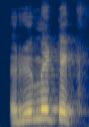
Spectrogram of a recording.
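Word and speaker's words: rheumatic: Stomach, जिसको हम मैदा कहते हैं, स्टमक की एच साइलेंट है, और ये रूमेटिक, इसमें एच साइलेंट है।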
